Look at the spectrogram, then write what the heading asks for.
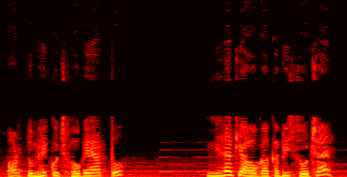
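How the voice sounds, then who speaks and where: A man playing a devoted, emotional husband in an animated moral story, earnest and excitable. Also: high voice, normal speed, soft background music, close to an everyday voice. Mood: anxious.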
